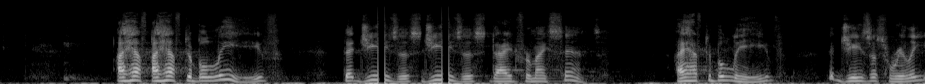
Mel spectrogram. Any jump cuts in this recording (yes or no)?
yes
